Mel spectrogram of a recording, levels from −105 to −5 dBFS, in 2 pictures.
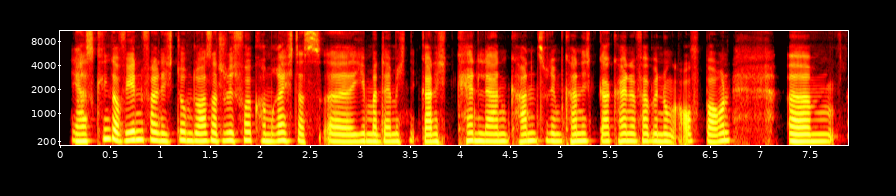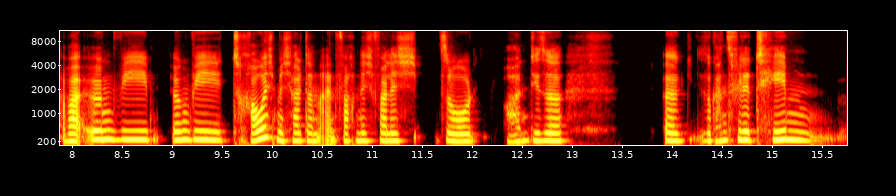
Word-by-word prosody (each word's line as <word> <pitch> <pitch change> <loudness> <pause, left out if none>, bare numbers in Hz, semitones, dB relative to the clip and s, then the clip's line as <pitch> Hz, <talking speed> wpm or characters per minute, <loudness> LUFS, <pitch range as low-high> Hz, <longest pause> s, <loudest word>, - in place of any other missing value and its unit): Ja, 205 - +3
das 205 +1 +2
klingt 275 -1 0
auf 220 -2 +2
jeden 240 +2 +5
Fall 235 -2 +2
nicht 215 +2 -3
dumm. 230 -2 +1
Du 215 - +1
hast 215 +2 +2
natürlich 220 0 0
vollkommen 215 -2 -1
recht, 220 +1 0
dass, 200 -2 -1
äh, 200 -1 +2
jemand, 205 0 0
der 200 - +1
mich 200 -1 -3
gar 195 0 +3
nicht 200 - -4
kennenlernen 210 -2 +1
kann. 205 +2 0
Zudem 210 -2 -2
kann 205 +1 +1
ich 215 +1 -3
gar 205 0 +1
keine 210 0 0
Verbindung 205 -2 -1
aufbauen. 205 +2 0 0.6
Ähm, 200 -1 +4
aber 205 +5 +2
irgendwie 250 0 +1 0.2
irgendwie 240 -1 +1
traue 225 +8 +3
ich 310 - -5
mich 220 0 -2
halt 220 0 -1
dann 210 - -2
einfach 210 +1 -5
nicht, 215 0 -3
weil 215 -1 +1
ich 215 +7 -4 0.2
so. 205 -1 +1 0.4
Oh, - - -7
diese, 220 -1 0 1.0
äh 215 -1 +1 0.2
so 215 -5 -5
ganz 220 +3 -3
viele 240 -3 +3
Themen 245 +3 +1
215 Hz, 190 wpm, -24 LUFS, 205-235 Hz, 1.0 s, jeden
